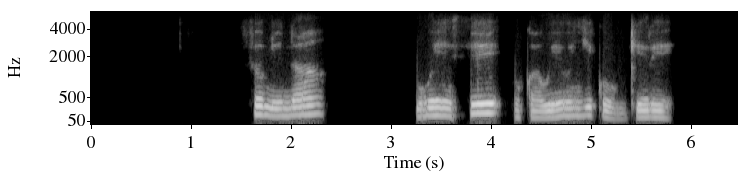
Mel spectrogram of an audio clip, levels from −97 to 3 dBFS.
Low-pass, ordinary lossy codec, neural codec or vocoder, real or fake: 5.4 kHz; Opus, 16 kbps; vocoder, 44.1 kHz, 80 mel bands, Vocos; fake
